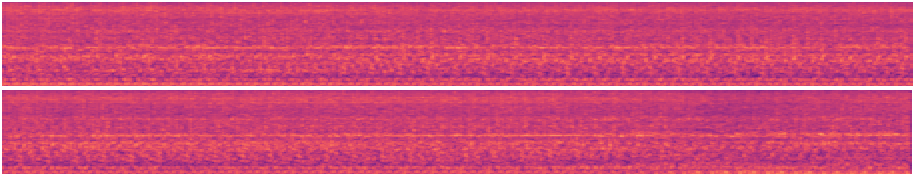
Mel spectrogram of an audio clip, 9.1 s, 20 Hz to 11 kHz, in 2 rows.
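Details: CAT C13 diesel after rebuild for destroyed camshaft, lifters and general wear: even, steady diesel clatter at idle with a constant low rumble and no misses or knocks; normal idle.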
